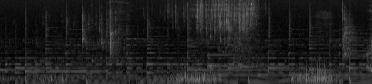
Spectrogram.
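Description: Rinse water runs into a film developing tank in bursts of splashing flow and dripping, with quieter pauses and handling clunks between pours.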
